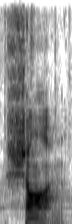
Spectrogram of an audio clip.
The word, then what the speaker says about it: Sean: All right, so as I said, this is an Irish name, and when we see Irish names, they are not pronounced anything like the way they are spelled.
